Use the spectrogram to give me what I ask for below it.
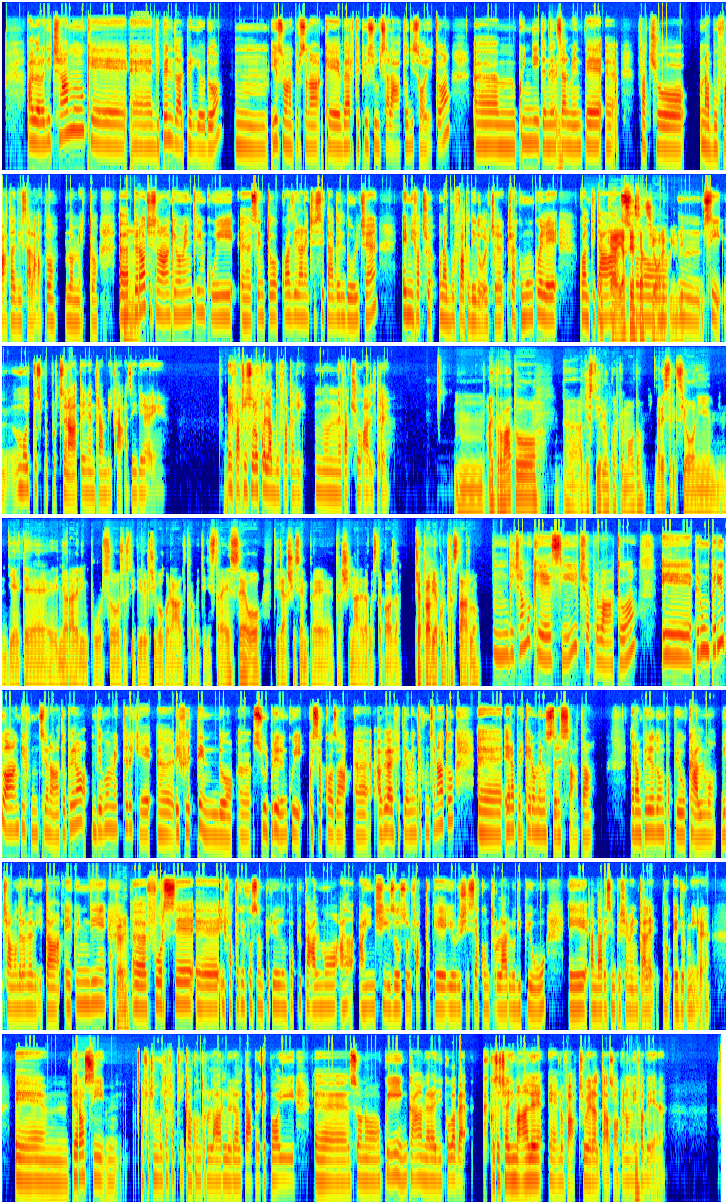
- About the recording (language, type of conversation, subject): Italian, advice, Cosa ti porta a mangiare emotivamente dopo un periodo di stress o di tristezza?
- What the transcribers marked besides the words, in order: distorted speech; "Okay" said as "kay"; other background noise; "cioè" said as "ceh"; tongue click; tsk; tapping; exhale; static; "Cioè" said as "ceh"; tsk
